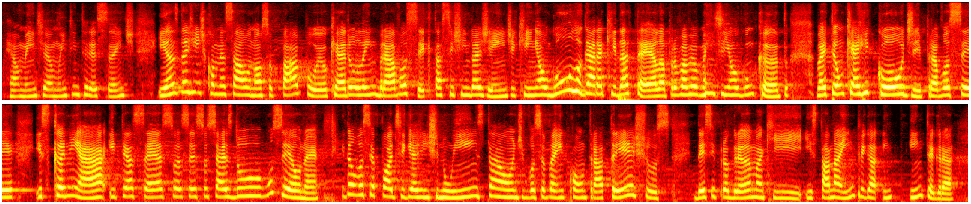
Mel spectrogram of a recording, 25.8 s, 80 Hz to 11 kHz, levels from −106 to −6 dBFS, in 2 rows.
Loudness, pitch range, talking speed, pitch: -25 LUFS, 225-270 Hz, 160 wpm, 245 Hz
